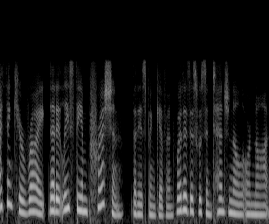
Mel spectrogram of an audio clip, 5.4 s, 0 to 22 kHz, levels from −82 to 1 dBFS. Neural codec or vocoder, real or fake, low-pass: codec, 16 kHz, 0.3 kbps, FocalCodec; fake; 7.2 kHz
